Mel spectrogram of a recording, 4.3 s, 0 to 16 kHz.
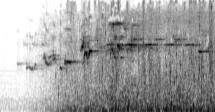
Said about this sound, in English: It is evening in Yaoundé and birds sing at a makeshift park near the Amadou Ahidjo Stadium, one of the sites of the 2016 Women's Football Africa Cup of Nations.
